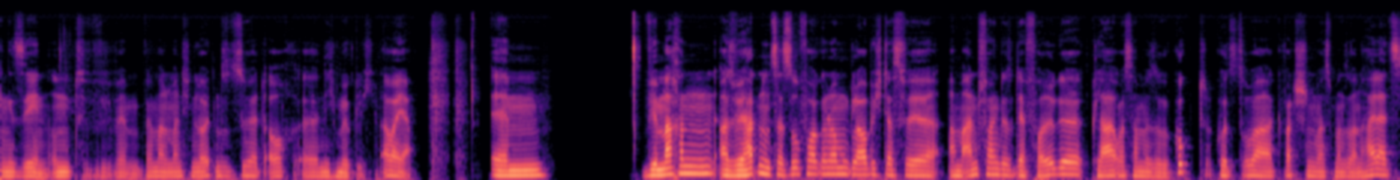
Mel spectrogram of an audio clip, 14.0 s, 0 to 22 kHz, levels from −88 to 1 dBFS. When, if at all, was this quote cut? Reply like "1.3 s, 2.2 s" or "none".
4.8 s, 6.4 s, 11.2 s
